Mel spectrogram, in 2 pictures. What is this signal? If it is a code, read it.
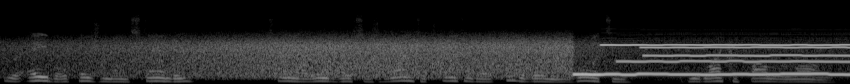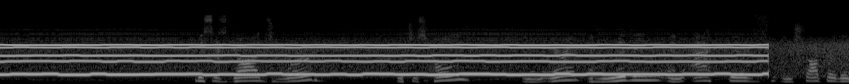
FT8 (several signals at once), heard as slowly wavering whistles, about 6.25 baud.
